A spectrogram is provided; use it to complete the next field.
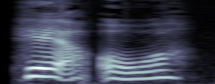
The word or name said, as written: herovre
